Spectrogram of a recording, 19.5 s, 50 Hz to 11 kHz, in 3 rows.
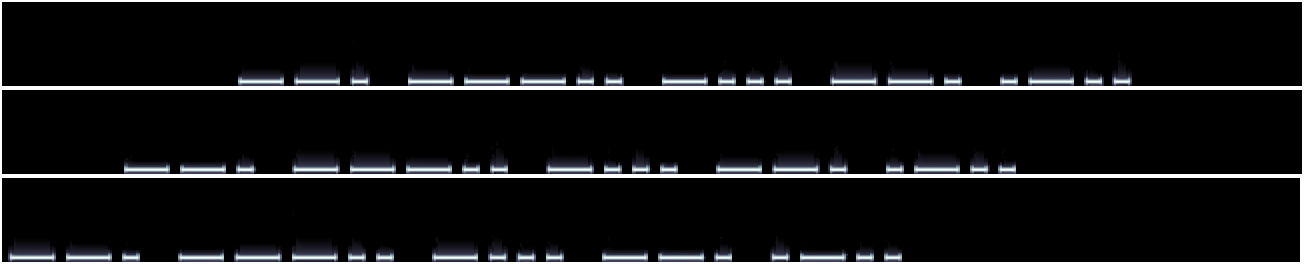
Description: Morse code, heard as a keyed tone, about 17 wpm, 700 Hz. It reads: G8BGL G8BGL G8BGL
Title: DXCC-100 Call Signs - 5 Characters - Repeated 3x - 17wpm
